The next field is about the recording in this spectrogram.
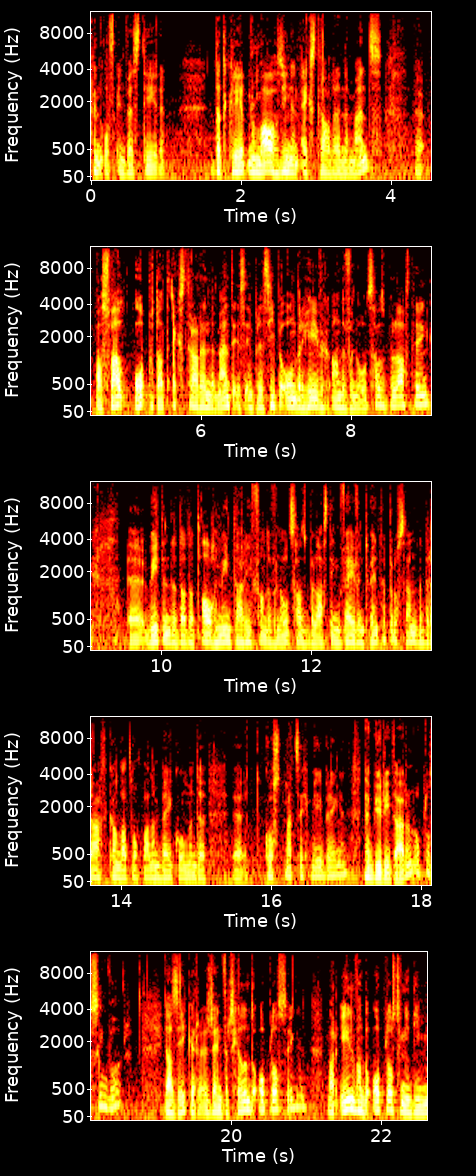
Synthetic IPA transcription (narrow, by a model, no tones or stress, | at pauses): ɣənɔfɪnvɛsteːɾən | dɑtkrejɪːrtnɔrmaːlˠɣəzinənʔɛkstraːrɛndəmɛnt | pɑsʋɛlˠɔpdɑtɛkstraːrɛndəmɛntɪsɪnprɪnsipəʔɔndərɦeːvəxaːndəvərnoːtsxɑwzbəlɑstɪŋ | ʋeːtəndədɑtdɑtʰɑlˠɣəmeːntaɾifːɑndəvərnoːtsɑwzbəlɑstɪŋvɛjvəntwɪntəxprosɛnd̚bədraːxtkɑndɑtːɔxʋɛlˠənbɛjkoːməndə | kɔstmɛtsɪxmeːbrɪŋənɦɛbənjəlida̰ːɾənɔplɔsɪŋvoːr | jaːzeːkərərzɛjnvərsxɪləndəʔɔplɔsɪŋən | maːɾʔeːnvɑndəʔɔplɔsɪŋəndim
